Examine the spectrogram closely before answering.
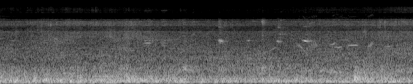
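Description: Hino tanker truck pulling a fuel tank semi-trailer as it drives past, its diesel engine and tyres making a steady low rumble.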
